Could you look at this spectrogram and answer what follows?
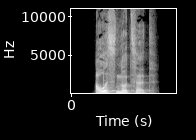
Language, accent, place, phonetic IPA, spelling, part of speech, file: German, Germany, Berlin, [ˈaʊ̯sˌnʊt͡sət], ausnutzet, verb, De-ausnutzet.ogg
- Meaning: second-person plural dependent subjunctive I of ausnutzen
